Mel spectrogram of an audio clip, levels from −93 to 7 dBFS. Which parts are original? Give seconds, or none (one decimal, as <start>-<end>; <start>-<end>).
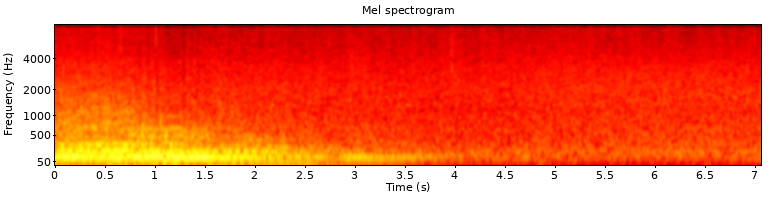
1.2-2.1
